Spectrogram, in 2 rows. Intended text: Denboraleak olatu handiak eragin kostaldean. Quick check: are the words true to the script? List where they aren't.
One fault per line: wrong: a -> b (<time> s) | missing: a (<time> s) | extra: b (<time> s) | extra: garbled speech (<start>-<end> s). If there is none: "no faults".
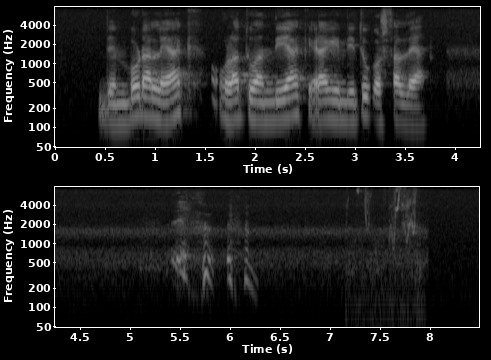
extra: ditu (3.0 s)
